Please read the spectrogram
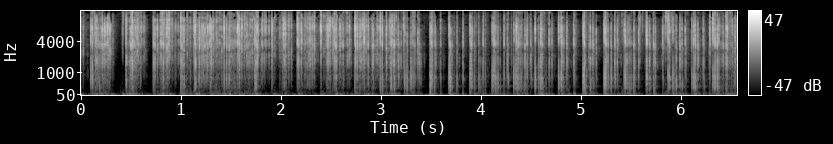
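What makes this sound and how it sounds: Long acrylic nails tap fast and scratch on the upper body of a hollow white plastic acupuncture model doll held close to the mic. The result is a dense, rapid stream of dry, bright plastic clicks and rattly crackles with almost no low end and no ring after each hit.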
